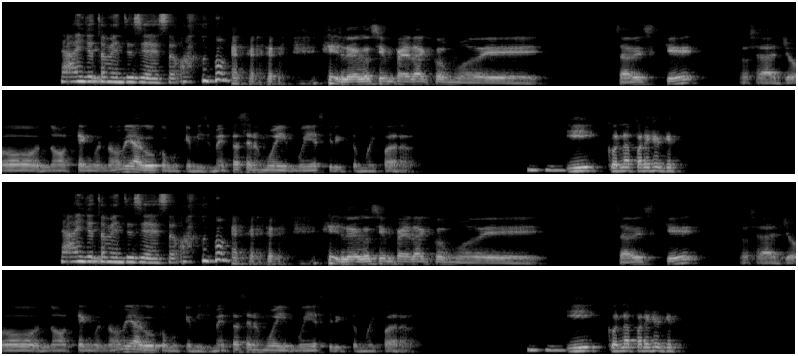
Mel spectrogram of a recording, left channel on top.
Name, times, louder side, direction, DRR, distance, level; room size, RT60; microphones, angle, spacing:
voice 1, 0.6-2.3 13.2-13.6, left 1 dB, 10° left, 0.5 m, -27 dB
voice 2, 2.3-5.4 6.2-6.9 7.4-12.1 13.6-14.7, left 2 dB, 30° left, 0.8 m, -30 dB
13.5 x 9.6 x 2.4 m
head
